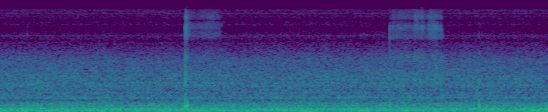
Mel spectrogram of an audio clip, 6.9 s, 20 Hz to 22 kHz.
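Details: Sleeping house cat in deep slumber on 29 October 2017, giving gentle puffing snore breaths: two soft breathy hisses roughly two and a half seconds apart, set against constant low-pitched room hum.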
